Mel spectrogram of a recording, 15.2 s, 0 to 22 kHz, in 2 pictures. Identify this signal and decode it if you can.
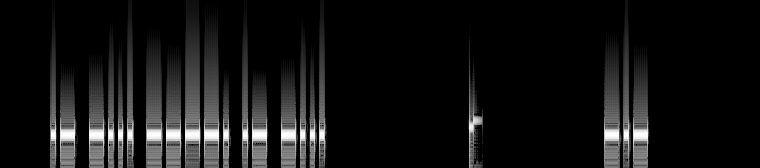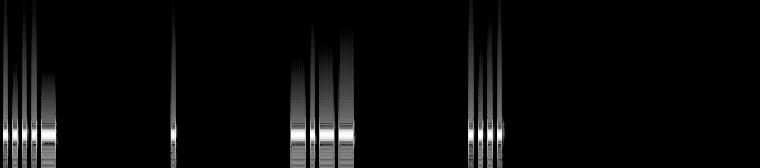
Morse code, heard as a keyed tone, about 25 wpm, spaced as for 11 wpm, 700 Hz. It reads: AB9AB K4EYH
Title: USA Call Signs - 5 Characters - 8x Character Spacing - 25wpm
